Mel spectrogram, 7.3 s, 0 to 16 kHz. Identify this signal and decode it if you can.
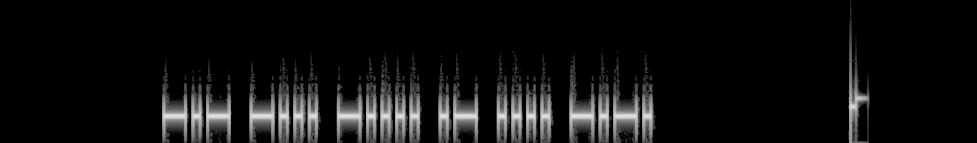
Morse code, heard as a keyed tone, about 22 wpm, 700 Hz. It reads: KB6AHC
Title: USA Call Signs - 8x Character Spacing - 22wpm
